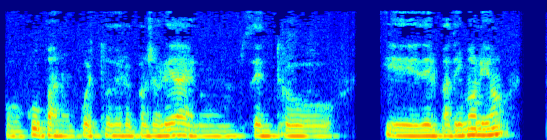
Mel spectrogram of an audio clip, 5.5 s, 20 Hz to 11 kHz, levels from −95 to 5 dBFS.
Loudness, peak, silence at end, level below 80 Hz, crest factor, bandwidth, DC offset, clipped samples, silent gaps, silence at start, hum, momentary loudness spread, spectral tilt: -26 LUFS; -10 dBFS; 0.4 s; -64 dBFS; 16 dB; 8.6 kHz; under 0.1%; under 0.1%; 3.56-3.79 s; 0.05 s; none; 9 LU; -8.5 dB/octave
